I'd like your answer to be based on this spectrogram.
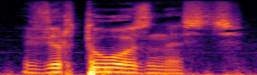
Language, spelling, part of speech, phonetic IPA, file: Russian, виртуозность, noun, [vʲɪrtʊˈoznəsʲtʲ], Ru-виртуозность.ogg
- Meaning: virtuosity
